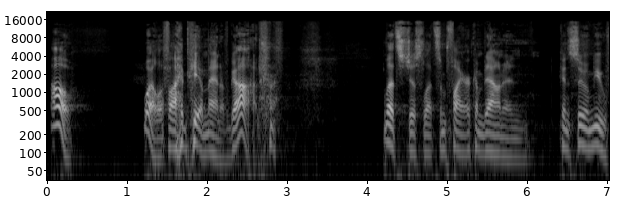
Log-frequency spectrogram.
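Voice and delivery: mock-casual, dry, half laughing; sarcastic Elijah. Shown as a demonstration. Preacher voicing Elijah's mocking answer to the captain, sarcastic and amused. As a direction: shrug off the threat with a chuckle. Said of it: "consider inserting a hint of sarcasm".

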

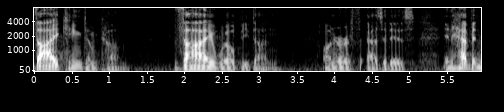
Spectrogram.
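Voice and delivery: each "thy" in "Thy kingdom come, thy will be done" leaned on and held; stress on thy. Shown as a demonstration. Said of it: "I try to emphasize the word thy".

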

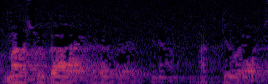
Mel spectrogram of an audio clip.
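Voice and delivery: mock cocky indifference, tossed off softly; low-key, throwaway macho swagger; dismissive macho attitude. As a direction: shrug it off like a too-cool guy. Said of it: "Brock's attitude. It's kind of like".

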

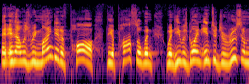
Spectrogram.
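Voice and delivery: loud, high, urgent warnings; full-force preaching. Acted. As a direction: warn him off, pleading hard.

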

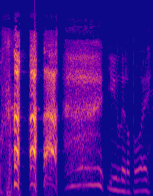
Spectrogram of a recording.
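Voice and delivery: loud mock laugh then boastful ribbing; hammed-up runner bragging; Mick Daly mocking. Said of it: "To which Mick Daly would go".

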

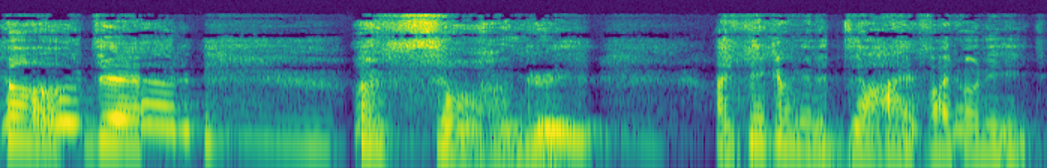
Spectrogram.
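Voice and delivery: imitating a daughter's loud, drawn-out whine; hammed-up, slow plea to Dad, as if starving; melodramatic daughter. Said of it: "That's one form of sarcasm".

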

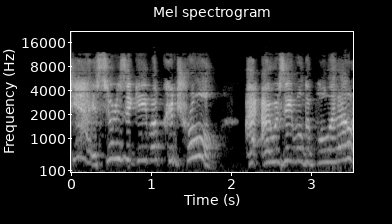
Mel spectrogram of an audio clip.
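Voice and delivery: high, quick retold excitement; excited friend. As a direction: pitch up and rush her amazement. Friend voiced, excited retelling.

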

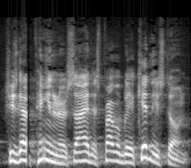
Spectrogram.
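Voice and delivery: loud, high, self-assured declaration to the doctor; cocky loud know-it-all. Retold or imitated. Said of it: "being the knowledgeable individual".

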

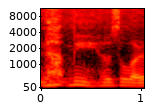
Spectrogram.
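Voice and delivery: soft, pious-sounding "Not me", laughing at it; mock false humility. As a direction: play a falsely humble saint, quietly. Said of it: "It was false humility".

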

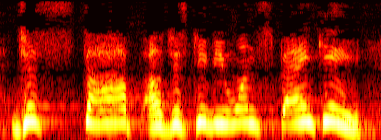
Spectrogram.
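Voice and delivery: high, drawn-out exasperated demand; father at his wits' end, pitch way up. Retold or imitated. Father to his wailing son, thoroughly exasperated.

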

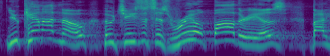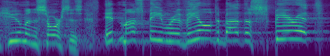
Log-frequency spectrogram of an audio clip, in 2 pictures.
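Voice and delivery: emphatic preaching. Real, not acted. Preacher stressing the big truth to listeners, emphatic. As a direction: press it on them hard. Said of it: "why I say that with such emphasis".

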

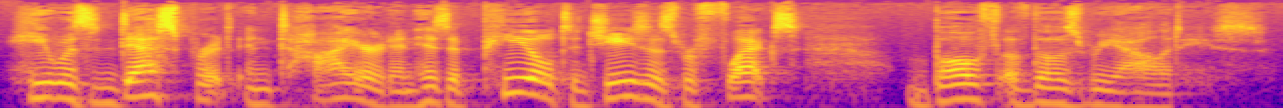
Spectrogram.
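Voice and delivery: ordinary delivery

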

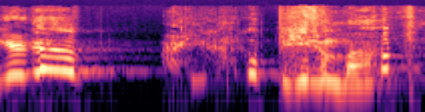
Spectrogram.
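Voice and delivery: high, loud, eager rising question; thrilled little brother asking; boy hoping for a fight; excited kid. Retold or imitated. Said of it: "I started getting excited".

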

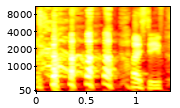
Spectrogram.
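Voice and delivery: bursting into high laughter at his own slip; embarrassed real giggling. Real, not acted. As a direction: laugh helplessly at the mistake. Laughing at his slip naming Steve.

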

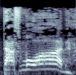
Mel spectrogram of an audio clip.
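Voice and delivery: high-pitched excited cry, imitated; excited scream. The ladies spotting their passing ride, excited scream. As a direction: imitate someone spotting the driver and yelling. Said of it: "so they scream at him".

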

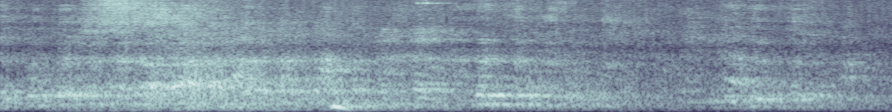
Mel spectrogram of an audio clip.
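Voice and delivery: breathy rising laugh. Real, not acted. Pastor laughing at Adam's excuse, airy laugh.

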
